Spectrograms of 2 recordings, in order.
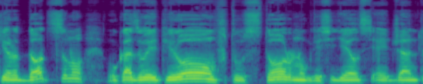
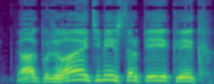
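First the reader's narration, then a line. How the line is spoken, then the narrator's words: Loud greeting. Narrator (Russian): громко приветствовал его Дотсон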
